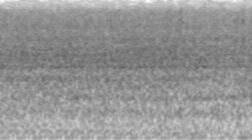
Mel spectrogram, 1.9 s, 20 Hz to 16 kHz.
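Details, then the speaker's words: 2003 Mazda B2300 misfiring, cylinder balance test: uneven lumpy stumbling idle with number-two spark plug wire unplugged, running very badly and nearly stalling, worse than with number one unplugged. "And if you unplug cylinder number two, it actually runs really, really bad. It It just about killed the motor."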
